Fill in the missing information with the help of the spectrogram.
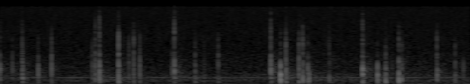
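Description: Long pink nails tap on the glass screen of an iPad lying face up. Quiet, dry, clicky taps come in an uneven string, sometimes in quick clusters, each dying away almost instantly over a faint, steady low hum.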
